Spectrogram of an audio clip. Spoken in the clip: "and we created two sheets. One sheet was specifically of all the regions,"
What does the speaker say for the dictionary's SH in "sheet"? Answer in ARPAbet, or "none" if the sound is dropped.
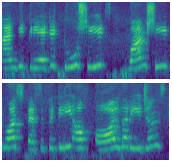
SH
